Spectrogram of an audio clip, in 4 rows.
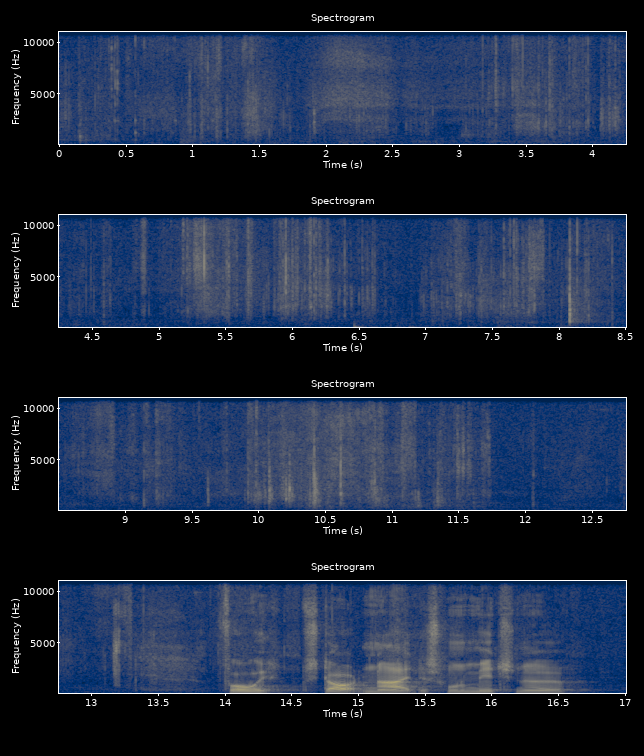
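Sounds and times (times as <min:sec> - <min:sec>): paper pages rustling: 0:00.0 - 0:12.2.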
